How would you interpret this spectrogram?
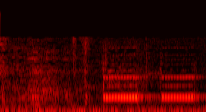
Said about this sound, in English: I can hear the phone ringing in your warehouse.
